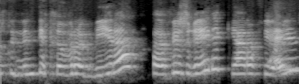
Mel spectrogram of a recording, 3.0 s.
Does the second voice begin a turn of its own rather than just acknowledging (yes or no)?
no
